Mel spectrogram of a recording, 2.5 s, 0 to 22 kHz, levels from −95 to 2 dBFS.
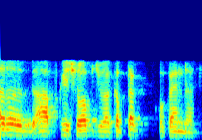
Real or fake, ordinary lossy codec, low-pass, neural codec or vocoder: real; none; 3.6 kHz; none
